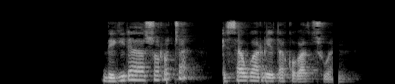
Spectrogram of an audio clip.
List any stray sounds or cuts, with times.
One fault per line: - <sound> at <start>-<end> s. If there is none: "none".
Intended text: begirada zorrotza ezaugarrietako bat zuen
- dropout at 3.3-3.4 s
